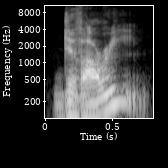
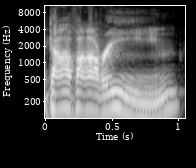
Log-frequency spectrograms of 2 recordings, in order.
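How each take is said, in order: First: The first vowel is reduced to a schwa. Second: The first vowel is a full open a. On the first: The speaker calls it right. "you just say naturally devarim" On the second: The speaker calls it wrong. "You can't say davarim"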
